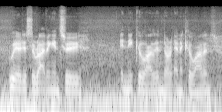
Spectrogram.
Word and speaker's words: Eneko: so we now know how to pronounce it's an eco the pronunciation right can't believe how many people are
